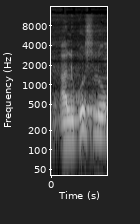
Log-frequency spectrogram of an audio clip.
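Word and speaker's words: غُسل: Al-ghuslu mandi itu dengan membacanya dengan dhamma adalah maknanya ta'mimu jami'il badani bil ma', yaitu meratakan seluruh anggota badan dengan aliran air.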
